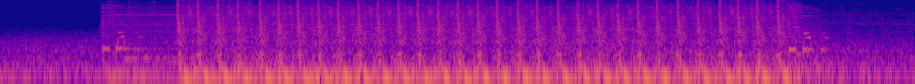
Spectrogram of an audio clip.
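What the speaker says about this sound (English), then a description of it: "It fires Gatling ammunition, which is rapid firing." Gatling gun turret in the video game Space Engineers firing a rapid, continuous burst of evenly spaced shots for about three seconds, preceded by a short mechanical spin-up and ending abruptly, loud and close.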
